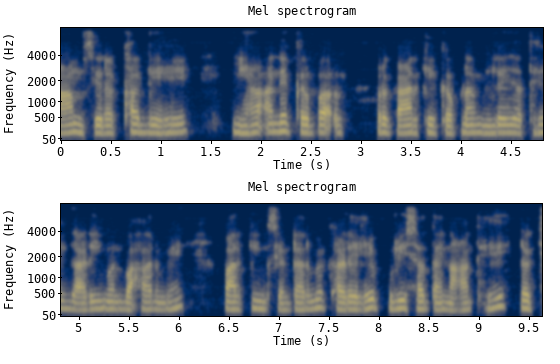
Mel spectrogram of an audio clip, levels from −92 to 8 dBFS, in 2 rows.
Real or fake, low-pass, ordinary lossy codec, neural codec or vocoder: fake; 7.2 kHz; none; vocoder, 22.05 kHz, 80 mel bands, HiFi-GAN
